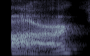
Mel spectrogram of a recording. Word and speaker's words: ARRR: pirate chain is a triple r pronounced r so the the anonymity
